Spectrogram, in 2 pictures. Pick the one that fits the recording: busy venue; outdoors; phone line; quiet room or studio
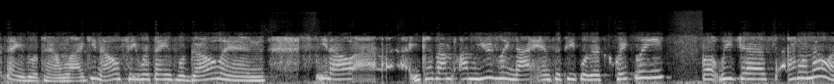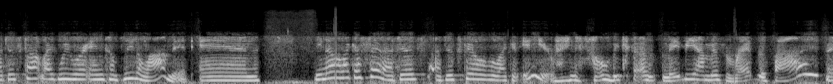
phone line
